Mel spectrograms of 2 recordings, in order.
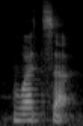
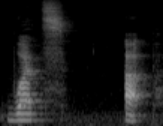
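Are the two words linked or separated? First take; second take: linked; separated. First: The two words are joined into one. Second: The two words are said separately. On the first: The speaker calls it right. "We really combine the two words so the sounds between the words connect" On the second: The speaker calls it wrong. "I don't say "what's up.""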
